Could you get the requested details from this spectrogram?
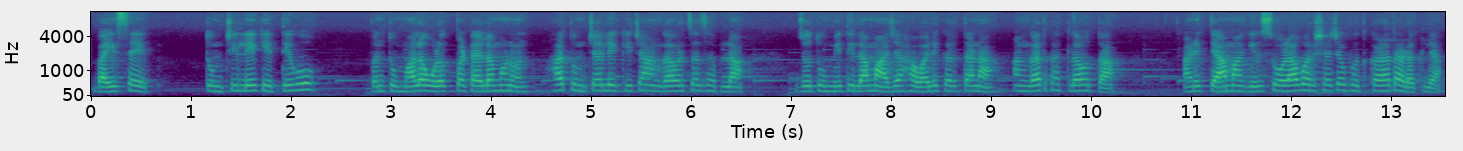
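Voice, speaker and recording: A woman's voice: medium pitch, level tone, moderate pace, warm tone, soft background music, natural voice. A woman doing a humble, tender mother. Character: humble, devout, simple middle-aged mother.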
